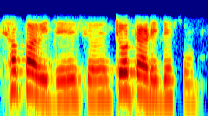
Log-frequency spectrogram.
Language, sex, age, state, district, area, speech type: Gujarati, female, 18-30, Gujarat, Ahmedabad, urban, conversation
